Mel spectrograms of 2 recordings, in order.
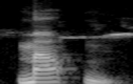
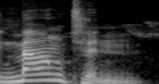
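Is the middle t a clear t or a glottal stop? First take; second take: glottal stop; clear t. First: The middle t is a glottal stop. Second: The middle t is pronounced as a clear t. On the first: "And Americans, what do we say?" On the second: "the British say mountain"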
